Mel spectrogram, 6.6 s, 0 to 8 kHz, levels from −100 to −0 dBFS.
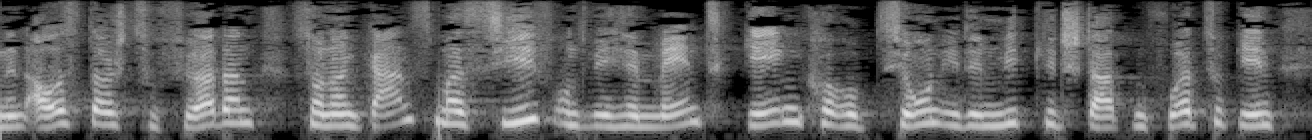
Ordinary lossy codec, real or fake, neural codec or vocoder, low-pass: none; real; none; none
